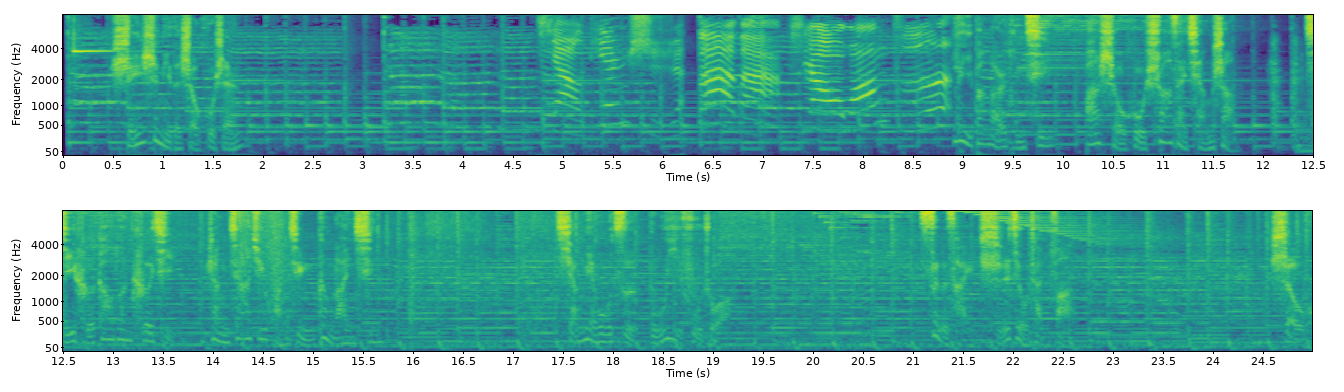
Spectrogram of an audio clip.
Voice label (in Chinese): 男 广告 国语男声配音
